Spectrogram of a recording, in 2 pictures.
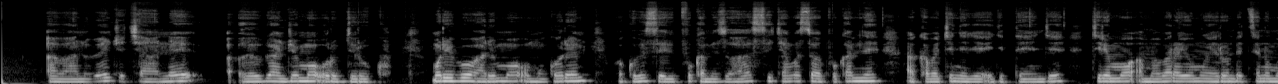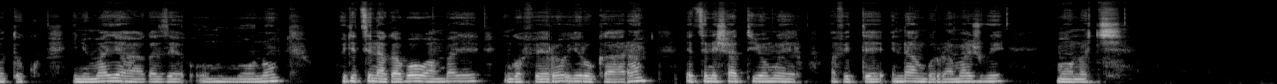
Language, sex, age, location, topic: Kinyarwanda, male, 25-35, Huye, health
